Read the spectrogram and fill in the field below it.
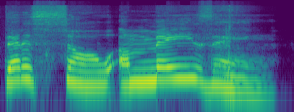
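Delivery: high drawn-out so amazing; mock amazement. Mocking the awe people expect from her. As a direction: gush with slow fake awe. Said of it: "They want you to be like".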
